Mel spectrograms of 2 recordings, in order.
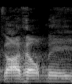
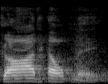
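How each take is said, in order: First: It is said casually, without real feeling. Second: It is said sincerely, with deep feeling.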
